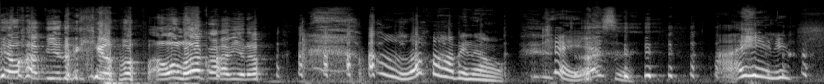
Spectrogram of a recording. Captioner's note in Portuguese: risadas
